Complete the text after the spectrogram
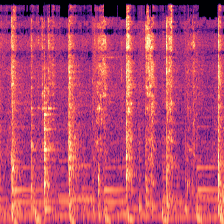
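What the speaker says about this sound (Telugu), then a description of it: "ఈ సాల్ట్ వేసాం కదా, మొత్తం కలిసేలా కలుపుకోవాలి" A spoon stirs ridge gourd prawn curry in a pan after salt goes in, with about a dozen sharp scraping clanks in an irregular rhythm over a soft sizzle, close and clear, with no talking.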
